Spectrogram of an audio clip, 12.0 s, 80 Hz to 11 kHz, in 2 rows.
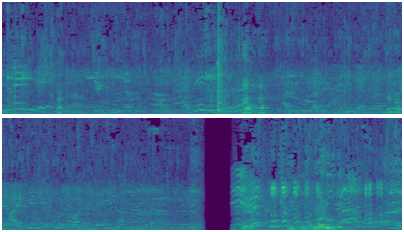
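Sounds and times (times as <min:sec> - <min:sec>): people talking and chattering: 0:00.0 - 0:12.0.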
